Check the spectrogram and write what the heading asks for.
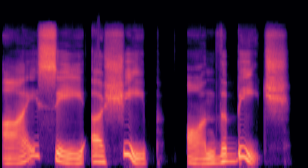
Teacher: In sheep, the vowel is long and smiling.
